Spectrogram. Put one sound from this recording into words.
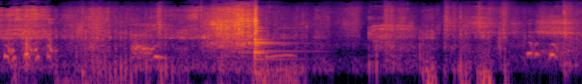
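A shovel scrapes and crunches through snow.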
